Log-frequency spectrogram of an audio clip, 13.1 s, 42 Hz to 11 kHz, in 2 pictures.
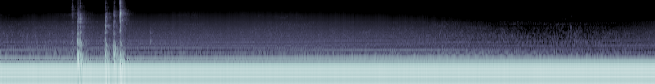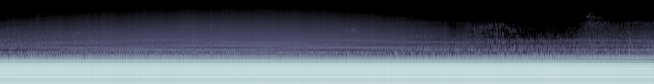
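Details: Mackie CR4 Creative Reference multimedia monitor: a constant low mains-type hum with a buzzy edge and steady pitch; the powered speaker buzzes, cause unknown.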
